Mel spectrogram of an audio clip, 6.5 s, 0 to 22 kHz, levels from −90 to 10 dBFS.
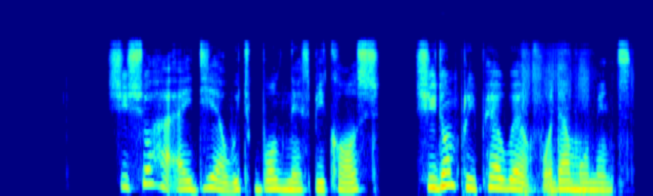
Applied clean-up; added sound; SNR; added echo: none; none; none; none.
